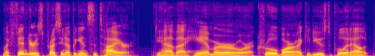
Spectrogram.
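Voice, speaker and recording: A man's voice: medium pitch, animated, brisk, smooth, dry recording, faint music behind, voice pushed up, close to an everyday voice. A man voicing a stranded truck driver who calls out urgently in a raised voice.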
